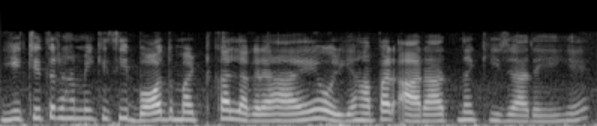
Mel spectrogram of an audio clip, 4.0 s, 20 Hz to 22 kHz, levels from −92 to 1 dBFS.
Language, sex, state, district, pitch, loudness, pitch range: Hindi, female, Jharkhand, Jamtara, 230 Hz, -28 LUFS, 205-270 Hz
